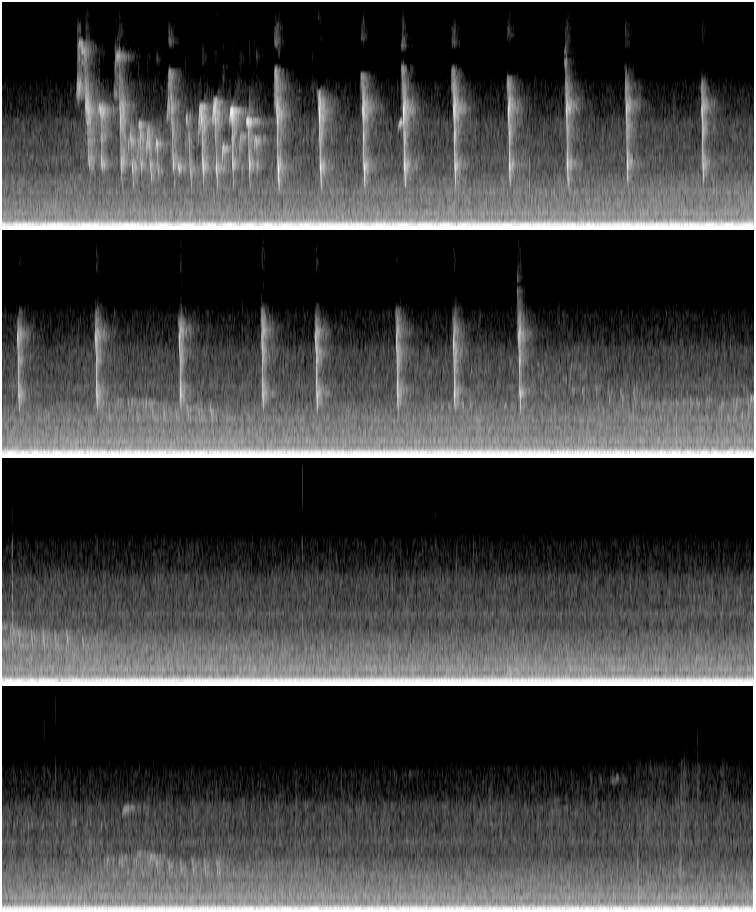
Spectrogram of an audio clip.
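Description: A bird chirping in a series of short, sharp, high notes, about two a second, stopping about halfway through, over a steady low rumble.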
